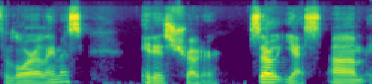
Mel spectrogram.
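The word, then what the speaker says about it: Schröder: for all Raptor fans it's schroer not shudder I've said shudder the broadcast team says shudder it's schroer I checked I checked with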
